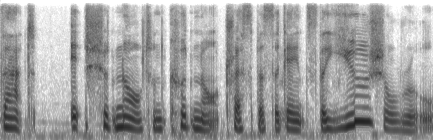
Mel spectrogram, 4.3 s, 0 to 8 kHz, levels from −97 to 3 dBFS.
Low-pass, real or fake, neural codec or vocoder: 7.2 kHz; real; none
